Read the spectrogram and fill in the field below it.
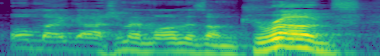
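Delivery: hammed-up panic about mom; mock alarm. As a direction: blurt it out in shocked disbelief. Realizing his mom takes psychedelics.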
